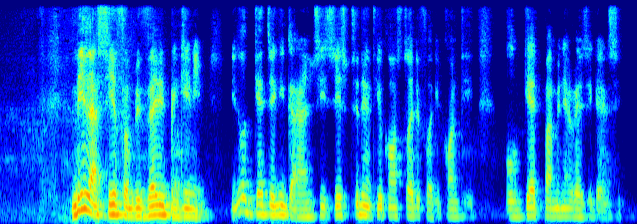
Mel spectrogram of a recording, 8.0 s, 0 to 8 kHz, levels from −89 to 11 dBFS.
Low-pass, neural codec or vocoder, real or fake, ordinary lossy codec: 7.2 kHz; codec, 16 kHz, 1.1 kbps, Voila-Tokenizer; fake; none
